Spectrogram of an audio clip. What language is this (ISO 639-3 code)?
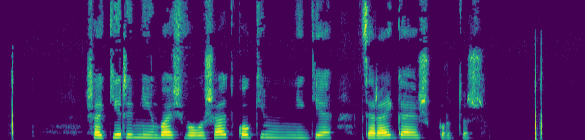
chm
